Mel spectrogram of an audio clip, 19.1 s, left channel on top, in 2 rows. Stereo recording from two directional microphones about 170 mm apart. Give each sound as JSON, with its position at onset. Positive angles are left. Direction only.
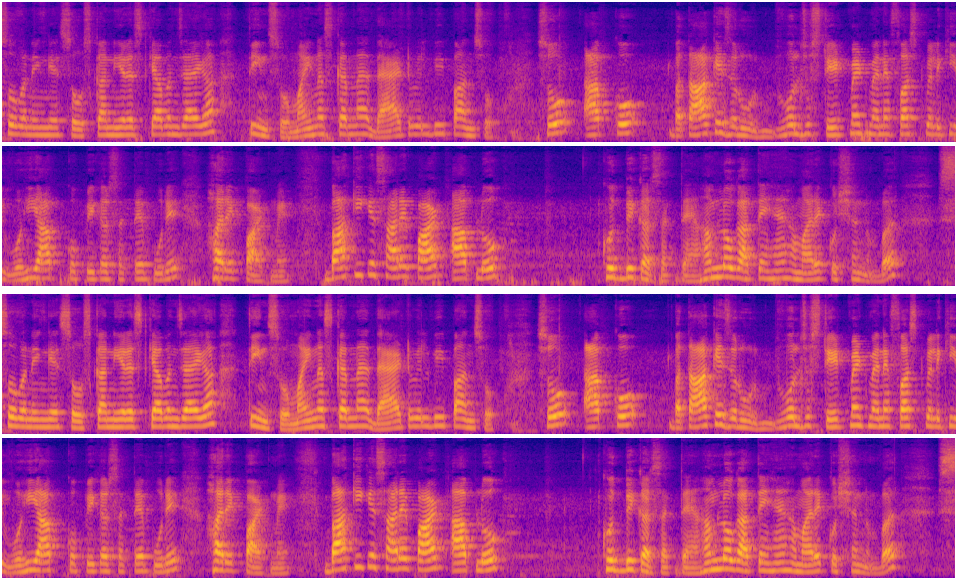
{"t": 0.0, "sound": "speech", "side_deg": -30}
{"t": 15.5, "sound": "speech", "side_deg": -30}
